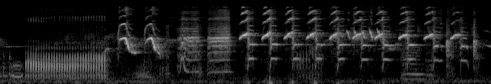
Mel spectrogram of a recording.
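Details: Nias hill myna singing, a song said to set starlings singing when they hear it; after a second of steady buzzy tone comes a rapid run of about ten short looping whistles, each dropping then rising, over faint background.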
